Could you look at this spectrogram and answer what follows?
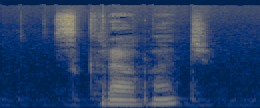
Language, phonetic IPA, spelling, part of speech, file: Polish, [ˈskravat͡ɕ], skrawać, verb, LL-Q809 (pol)-skrawać.wav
